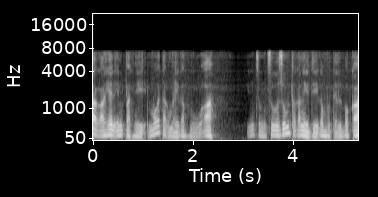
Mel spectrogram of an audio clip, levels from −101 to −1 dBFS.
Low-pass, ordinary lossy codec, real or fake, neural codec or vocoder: 7.2 kHz; none; fake; codec, 24 kHz, 6 kbps, HILCodec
